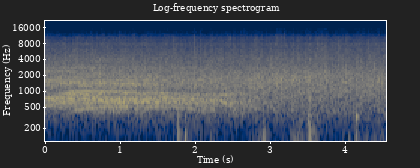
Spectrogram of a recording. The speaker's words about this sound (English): Clap your hands for the pair of them.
